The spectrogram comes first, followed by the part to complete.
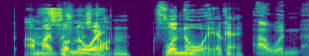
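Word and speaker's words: Flournoy: Flanoy, okay. I would not have said that correctly. If you listen to the broadcast, that's how they pronounce it. Flanoy.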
